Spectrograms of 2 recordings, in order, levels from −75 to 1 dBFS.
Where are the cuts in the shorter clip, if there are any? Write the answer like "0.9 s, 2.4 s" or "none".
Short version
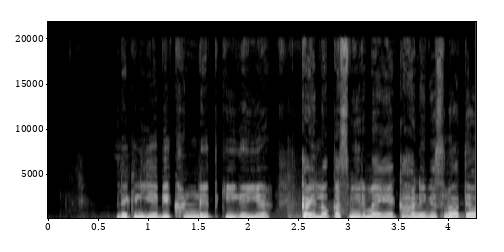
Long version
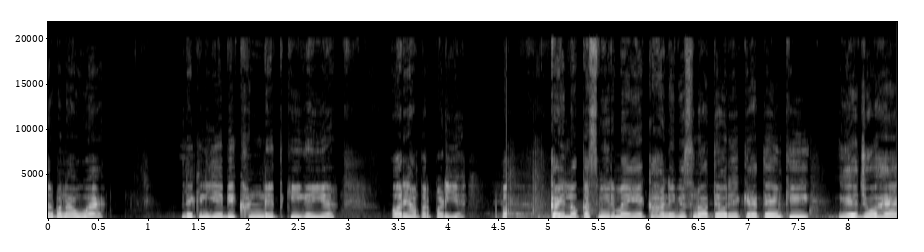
2.4 s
